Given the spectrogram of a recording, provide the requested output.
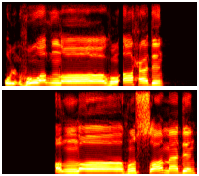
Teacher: دال میں دونوں مقامات پر قلقلہ خوب ظاہر کرنے کی کوشش کی ہے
